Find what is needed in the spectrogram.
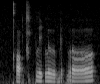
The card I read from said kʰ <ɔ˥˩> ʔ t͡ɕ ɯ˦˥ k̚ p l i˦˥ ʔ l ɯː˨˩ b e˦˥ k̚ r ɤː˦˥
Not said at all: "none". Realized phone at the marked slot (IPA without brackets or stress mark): ɔ˨˩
